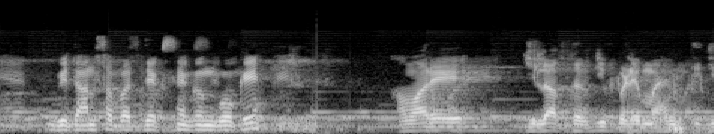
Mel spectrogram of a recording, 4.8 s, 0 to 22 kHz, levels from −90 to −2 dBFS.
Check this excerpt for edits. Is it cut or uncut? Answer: cut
